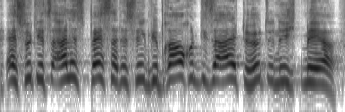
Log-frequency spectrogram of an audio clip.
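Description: A man voicing an overexcited husband who gushes loudly about his good news. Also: extremely high pitch, a little fast, pitched above the performer's own voice. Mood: excited. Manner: gushing, loud, excited.

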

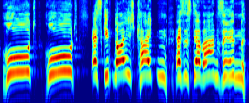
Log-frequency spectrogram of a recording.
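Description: A man voicing an overexcited husband who gushes loudly about his good news. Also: very high-pitched, moderate pace, pitched above the performer's own voice. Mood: excited. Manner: gushing, loud, excited.

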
